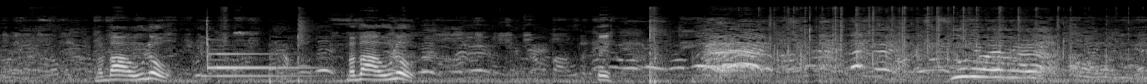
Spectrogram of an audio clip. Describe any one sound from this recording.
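A man shouts loudly close by.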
